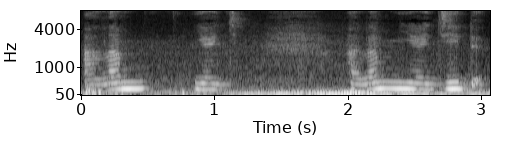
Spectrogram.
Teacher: alam di situ izhar syafawi karena huruf la bertemu dengan mim sukun, jadi dibaca jelas huruf lamnya.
